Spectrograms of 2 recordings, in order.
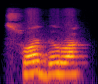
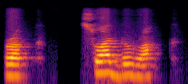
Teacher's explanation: جب ہم کاف پر رکیں اور کاف پر جزم آ جائے وقف لینے کی صورت میں تو وہاں پر ہم ہلکا سے جھٹکا دیں گے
